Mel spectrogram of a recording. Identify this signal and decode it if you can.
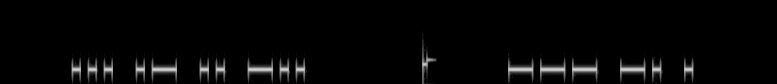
Morse code, heard as a keyed tone, about 15 wpm, 700 Hz. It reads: SAID ONE
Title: Sets of 2 Words - New Word Drill - 15wpm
